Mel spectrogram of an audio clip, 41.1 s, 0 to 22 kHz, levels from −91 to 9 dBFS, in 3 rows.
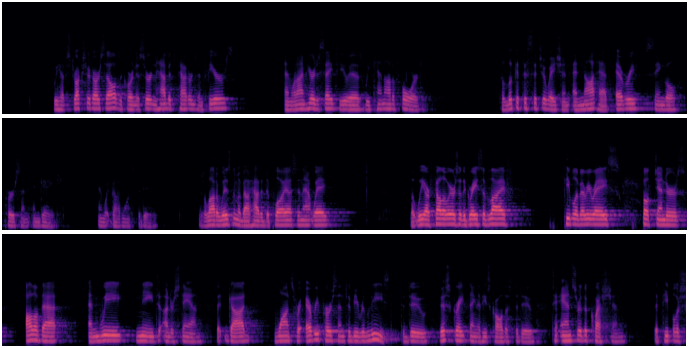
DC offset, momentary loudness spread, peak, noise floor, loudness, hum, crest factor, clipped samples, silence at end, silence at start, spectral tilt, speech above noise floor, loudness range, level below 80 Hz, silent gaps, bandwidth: under 0.1%; 19 LU; -18 dBFS; under -90 dBFS; -39 LUFS; none; 22 dB; under 0.1%; 0 s; 1.05 s; -9.5 dB/octave; over 52 dB; 11 LU; -84 dBFS; none; 7.4 kHz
